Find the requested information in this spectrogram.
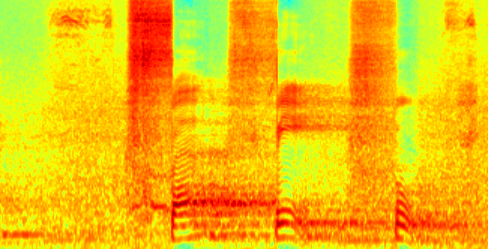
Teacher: Ujung gigi ditempelkan pada bibir bawah yang bagian tengah. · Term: makhraj huruf fa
